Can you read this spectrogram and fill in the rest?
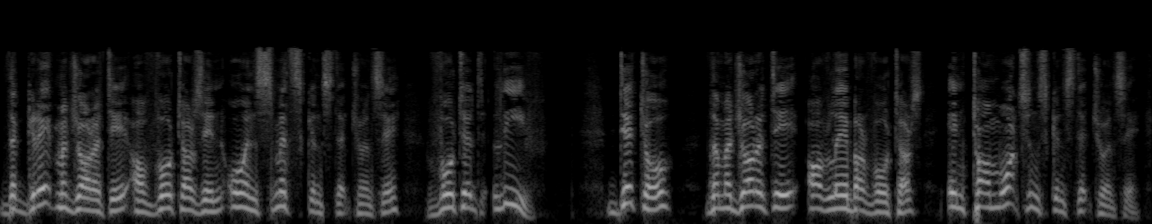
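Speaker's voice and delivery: loud, forceful listing; emphatic. Real, not acted. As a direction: hammer each point home. Host heatedly listing constituencies.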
